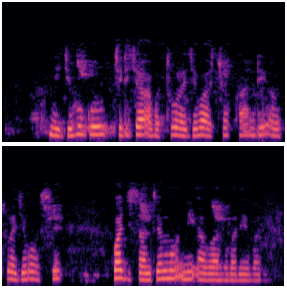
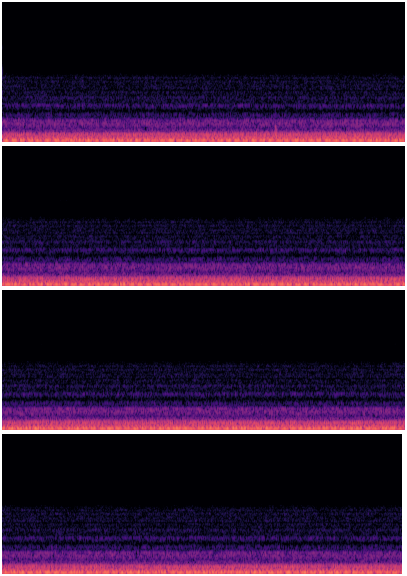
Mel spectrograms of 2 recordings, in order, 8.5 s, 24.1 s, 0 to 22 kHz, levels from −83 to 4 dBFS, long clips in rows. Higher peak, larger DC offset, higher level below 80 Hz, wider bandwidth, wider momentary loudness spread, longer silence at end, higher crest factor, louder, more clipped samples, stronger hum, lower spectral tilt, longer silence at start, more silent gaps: first, -4 dBFS vs -14 dBFS; neither; second, -68 dBFS vs -28 dBFS; first, 7.6 kHz vs 2.5 kHz; first, 9 LU vs 1 LU; first, 0.35 s vs 0 s; first, 22 dB vs 12 dB; first, -25 LUFS vs -29 LUFS; neither; second, none vs 60 Hz at -35 dBFS; second, -6.5 dB/octave vs -13 dB/octave; first, 0.45 s vs 0 s; neither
